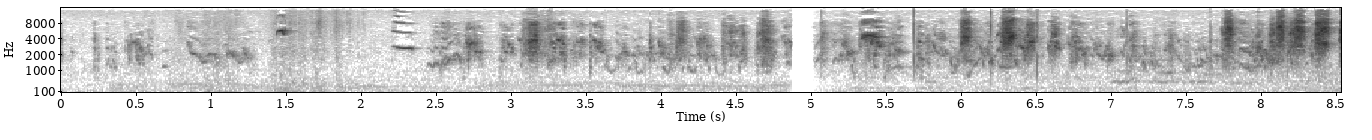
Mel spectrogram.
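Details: Several pet budgies chattering: a dense stream of scratchy warbles, chirps and short squawks, high-pitched and continuous, with a brief silence in the middle.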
